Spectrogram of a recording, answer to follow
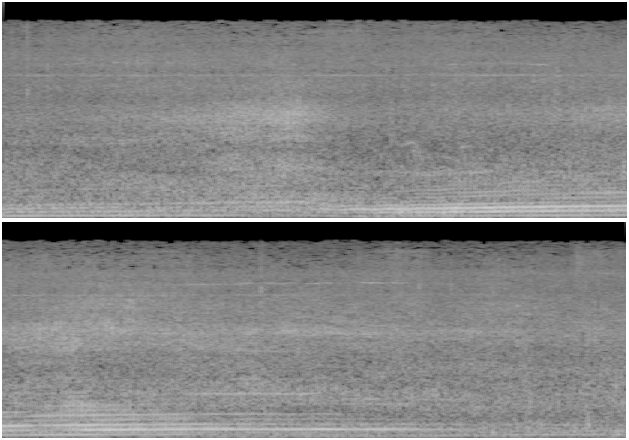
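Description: Road traffic: a motor vehicle's engine climbing in pitch as it accelerates past, loudest a few seconds in and fading near the end, over a steady low rumble.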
